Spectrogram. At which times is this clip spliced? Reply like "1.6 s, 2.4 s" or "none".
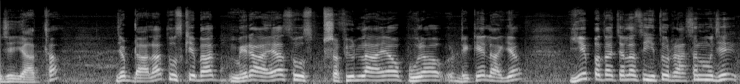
none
